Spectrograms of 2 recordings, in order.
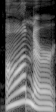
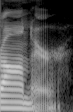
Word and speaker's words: honor: Your And then honor, even though it's spelled with an H, we pronounce it without an H. Your honor.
